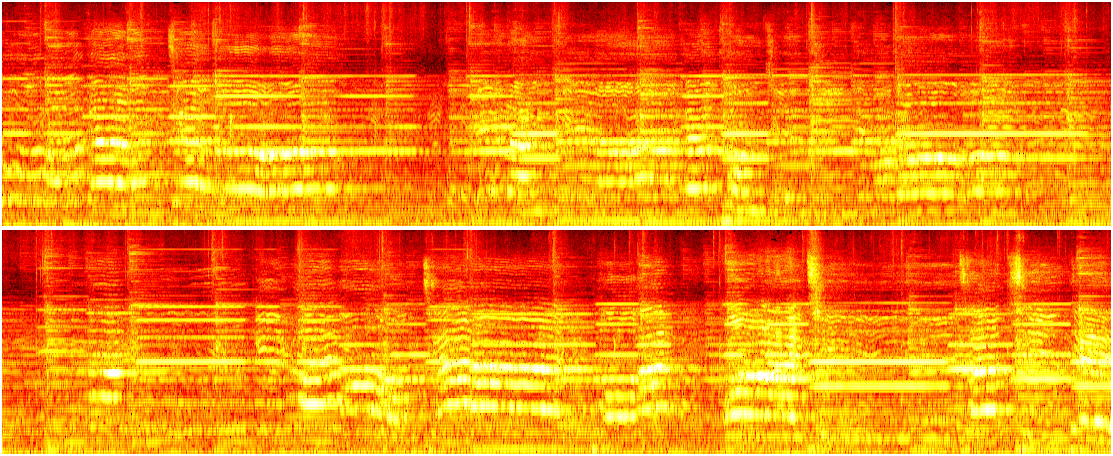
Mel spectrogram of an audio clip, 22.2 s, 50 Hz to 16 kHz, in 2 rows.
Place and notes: Ketagalan Boulevard, Zhongzheng District - Protest
Self-Help Association of speech, Sony PCM D50 + Soundman OKM II
Taipei City, Taiwan, August 2013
